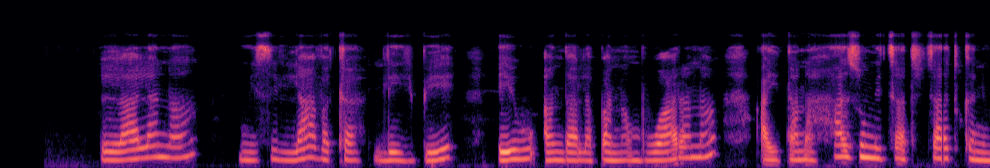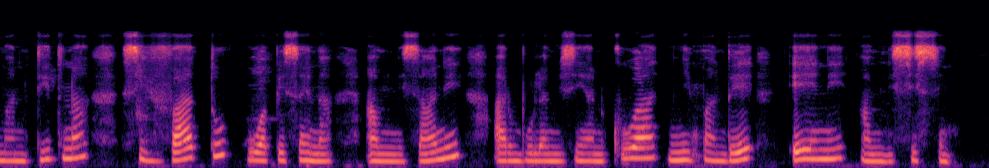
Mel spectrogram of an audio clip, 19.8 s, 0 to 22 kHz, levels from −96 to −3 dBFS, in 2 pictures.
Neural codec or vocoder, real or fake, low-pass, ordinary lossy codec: none; real; 7.2 kHz; Opus, 24 kbps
